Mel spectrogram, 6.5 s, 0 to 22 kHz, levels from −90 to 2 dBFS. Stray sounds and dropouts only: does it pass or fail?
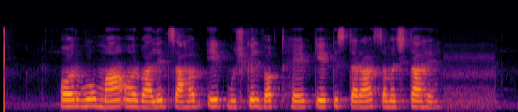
pass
